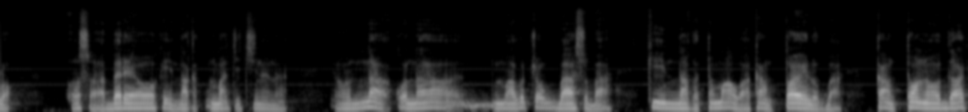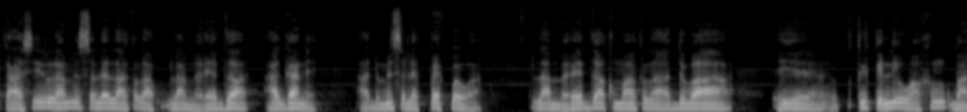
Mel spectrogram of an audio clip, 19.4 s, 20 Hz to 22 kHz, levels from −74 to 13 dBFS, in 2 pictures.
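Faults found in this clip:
Faint steady whine at 1 kHz throughout the speech, roughly 40 dB below it. USB whine: the bus's 1 ms frame current leaking into the audio through power or ground.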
